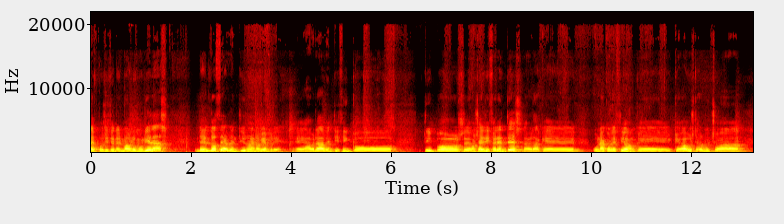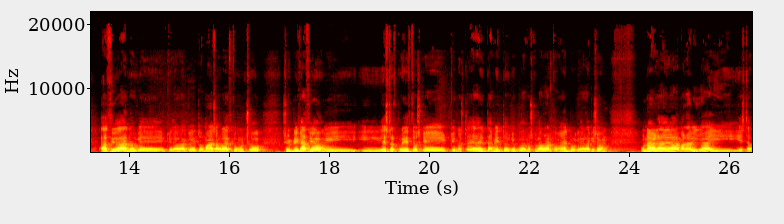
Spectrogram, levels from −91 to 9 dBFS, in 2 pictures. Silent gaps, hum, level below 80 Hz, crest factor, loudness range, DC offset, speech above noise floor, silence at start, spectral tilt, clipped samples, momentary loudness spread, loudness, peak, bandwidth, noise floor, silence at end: none; none; -56 dBFS; 16 dB; 2 LU; under 0.1%; 29 dB; 0 s; -8 dB/octave; under 0.1%; 11 LU; -16 LUFS; 0 dBFS; 19 kHz; -44 dBFS; 0 s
